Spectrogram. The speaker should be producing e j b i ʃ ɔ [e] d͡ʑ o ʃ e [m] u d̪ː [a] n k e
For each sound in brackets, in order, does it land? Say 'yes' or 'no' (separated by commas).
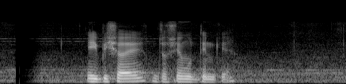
yes, yes, no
